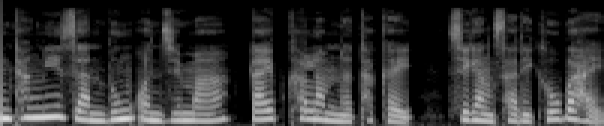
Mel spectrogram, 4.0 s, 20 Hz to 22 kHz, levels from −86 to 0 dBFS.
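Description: No technical faults can be heard anywhere in the speech recording. There is nothing to mark at any point in the timeline.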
